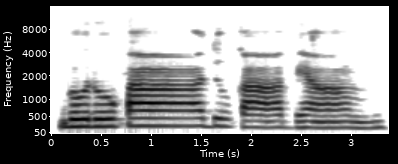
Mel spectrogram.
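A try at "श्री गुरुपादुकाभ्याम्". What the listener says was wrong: Wonderful. How beautiful you have chanted, Amma. Why are you hesitating? Nicely chanted.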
